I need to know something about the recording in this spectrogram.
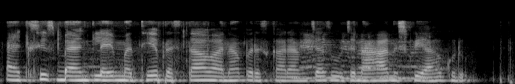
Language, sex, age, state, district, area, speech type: Sanskrit, female, 18-30, Kerala, Kottayam, rural, read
